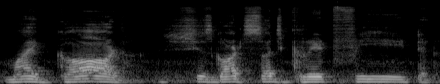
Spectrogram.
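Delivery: low, soft, slow awestruck murmur; Brahmaji's inner thoughts. Retold or imitated. Brahmaji admiring Parvati's feet, low slow murmur. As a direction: savour each word under the breath. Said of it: "He's thinking like that in his mind".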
